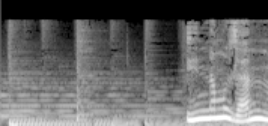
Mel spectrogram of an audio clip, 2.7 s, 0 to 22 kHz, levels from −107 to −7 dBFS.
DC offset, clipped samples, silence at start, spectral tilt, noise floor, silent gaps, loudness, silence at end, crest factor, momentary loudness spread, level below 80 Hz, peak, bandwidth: under 0.1%; under 0.1%; 0 s; -6.5 dB/octave; -31 dBFS; none; -10 LUFS; 0 s; 12 dB; 24 LU; -30 dBFS; -2 dBFS; 11.5 kHz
